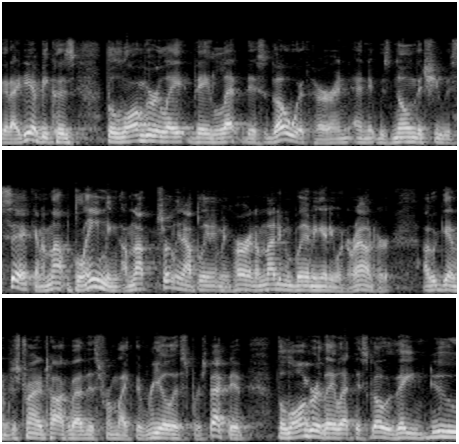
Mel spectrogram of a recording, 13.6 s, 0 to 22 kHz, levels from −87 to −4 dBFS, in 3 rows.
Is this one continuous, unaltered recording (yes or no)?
yes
